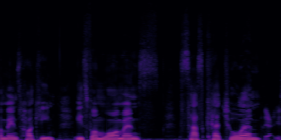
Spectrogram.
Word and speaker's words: Saskatchewan: He's from Warman, Saskatchewan.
